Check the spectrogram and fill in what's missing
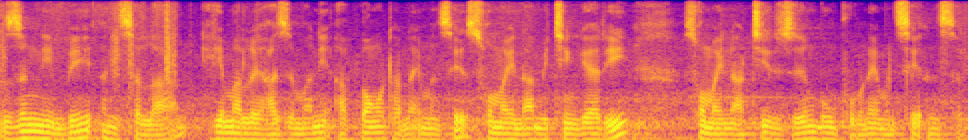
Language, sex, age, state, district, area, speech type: Bodo, male, 45-60, Assam, Baksa, urban, spontaneous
